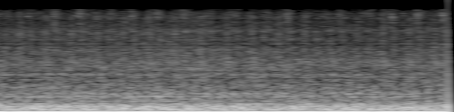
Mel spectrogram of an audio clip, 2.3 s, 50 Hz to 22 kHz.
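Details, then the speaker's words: Simca Marmon 4x4 just after a fuel feed problem was fixed and the top hose refastened; it started in gear and idles with a deep, even rumble and no misses or knocks, though smoke is coming from the fuel pump wiring in the battery box. "So, that started in gear there, and that sounds healthy, except there's smoke coming from the battery box."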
